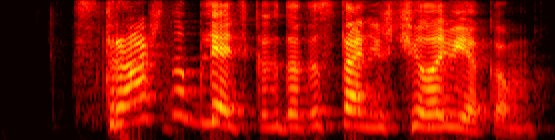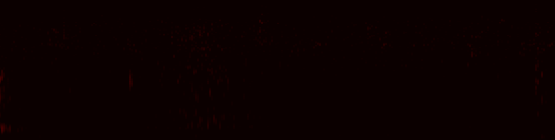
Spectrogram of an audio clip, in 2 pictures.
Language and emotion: Russian, angry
